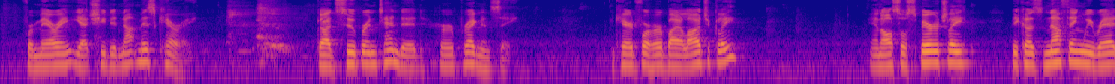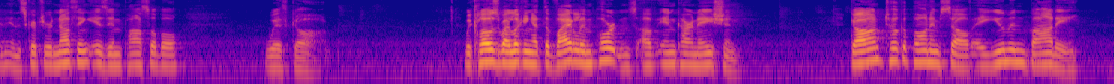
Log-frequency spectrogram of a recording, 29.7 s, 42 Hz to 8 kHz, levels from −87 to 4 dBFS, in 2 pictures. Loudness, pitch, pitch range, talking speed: -27 LUFS, 145 Hz, 130-165 Hz, 95 wpm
